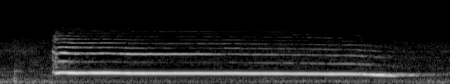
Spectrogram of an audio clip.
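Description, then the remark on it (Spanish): A single long wolf howl rises abruptly and holds a steady, clear tone for about four seconds before sliding down and fading, loud over a faint low rumble. “hizo el lobo y pasó de largo junto al árbol tras del que estaba escondida Mandolina”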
